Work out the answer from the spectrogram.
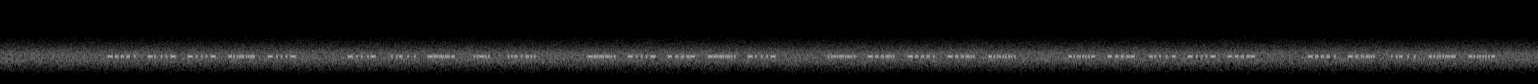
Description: Hellschreiber (Feld-Hell, 122.5 baud), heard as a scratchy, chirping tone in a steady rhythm, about 1390 Hz, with radio static and a narrow filter. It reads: FWNQN MYBIX ENAEH ZRPRC OAVNA FRYGO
